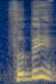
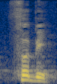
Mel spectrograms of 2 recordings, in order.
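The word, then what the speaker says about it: Phœbé: Donc numéro 1, on va regarder, alors je ne sais même pas comment on prononce en français, Phébé, Phoébé. Comment on dit en français? Phoebé. Phoebé, on est tous d'accord? Phoebé, d'accord. Regardez les versets 1 à 2. Paul écrit, « Je vous recommande Phoebé,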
